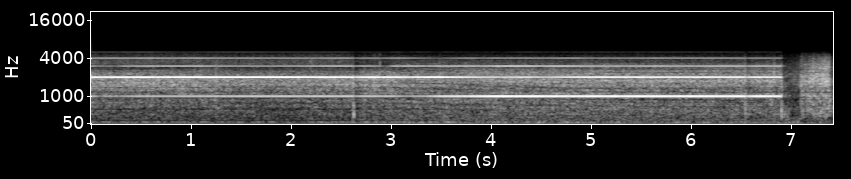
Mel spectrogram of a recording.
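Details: New Sangean ATS-909X radio on MW band around 888 kHz with internal ferrite antenna: steady high whistle with even overtones over soft static; stops with external antenna; noise from inside the radio, owner suspects display circuitry.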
